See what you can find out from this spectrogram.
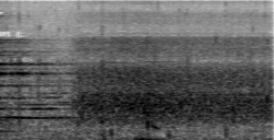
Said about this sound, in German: Wow, jetzt ist fucking Wasser abgeflossen. Ins Nichts verschwunden. Was zur Hölle?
